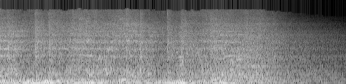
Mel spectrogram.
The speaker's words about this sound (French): Le soir, à l'heure de pointe, ceux qui ont réussi à s'asseoir s'endorment presque tous, bercés par le rythme de la rame.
